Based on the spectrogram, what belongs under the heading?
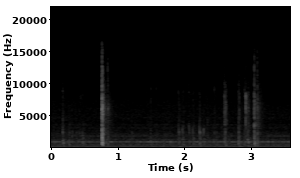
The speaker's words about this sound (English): So I'm going to go ahead and get my credentials cached in there by typing particle login.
